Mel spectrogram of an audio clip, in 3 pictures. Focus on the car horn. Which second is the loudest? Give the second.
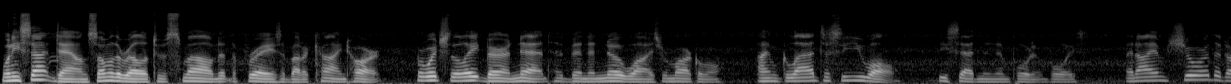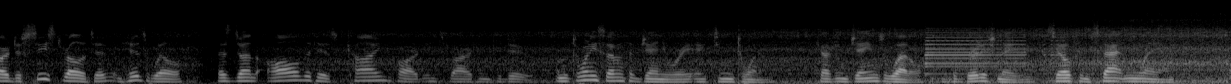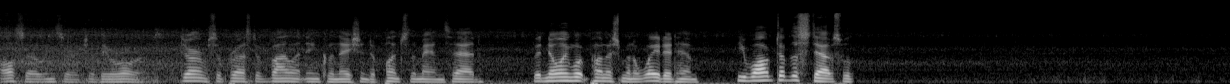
22 s.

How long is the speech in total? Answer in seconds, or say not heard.
33 s.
